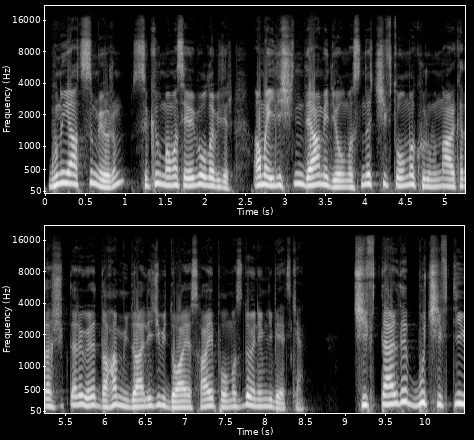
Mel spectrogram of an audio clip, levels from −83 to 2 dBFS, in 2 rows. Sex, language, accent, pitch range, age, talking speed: male, Turkish, native, 130-175 Hz, 40-59, 160 wpm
